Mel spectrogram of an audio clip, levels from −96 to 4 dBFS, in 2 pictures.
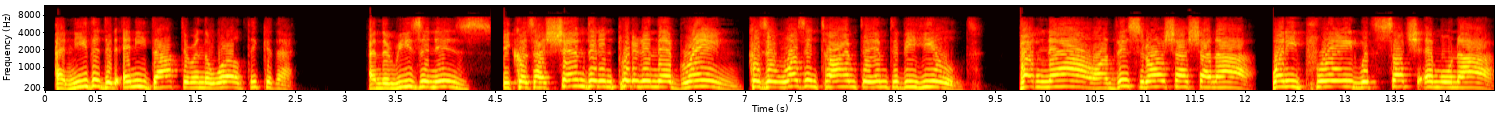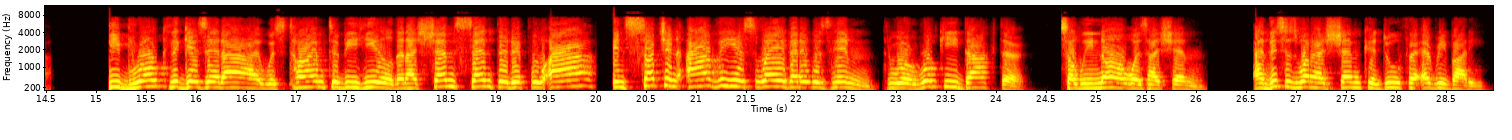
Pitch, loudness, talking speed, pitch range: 215 Hz, -19 LUFS, 180 wpm, 195-230 Hz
